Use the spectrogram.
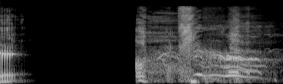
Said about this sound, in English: Oh my God. That was the biggest burp. That it came from smells deep. Awful.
